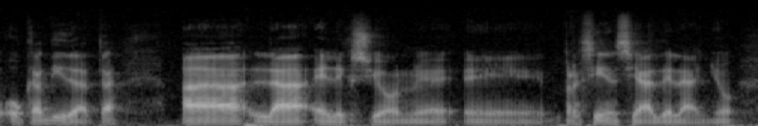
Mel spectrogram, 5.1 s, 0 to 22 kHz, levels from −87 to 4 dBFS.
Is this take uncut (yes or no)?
yes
